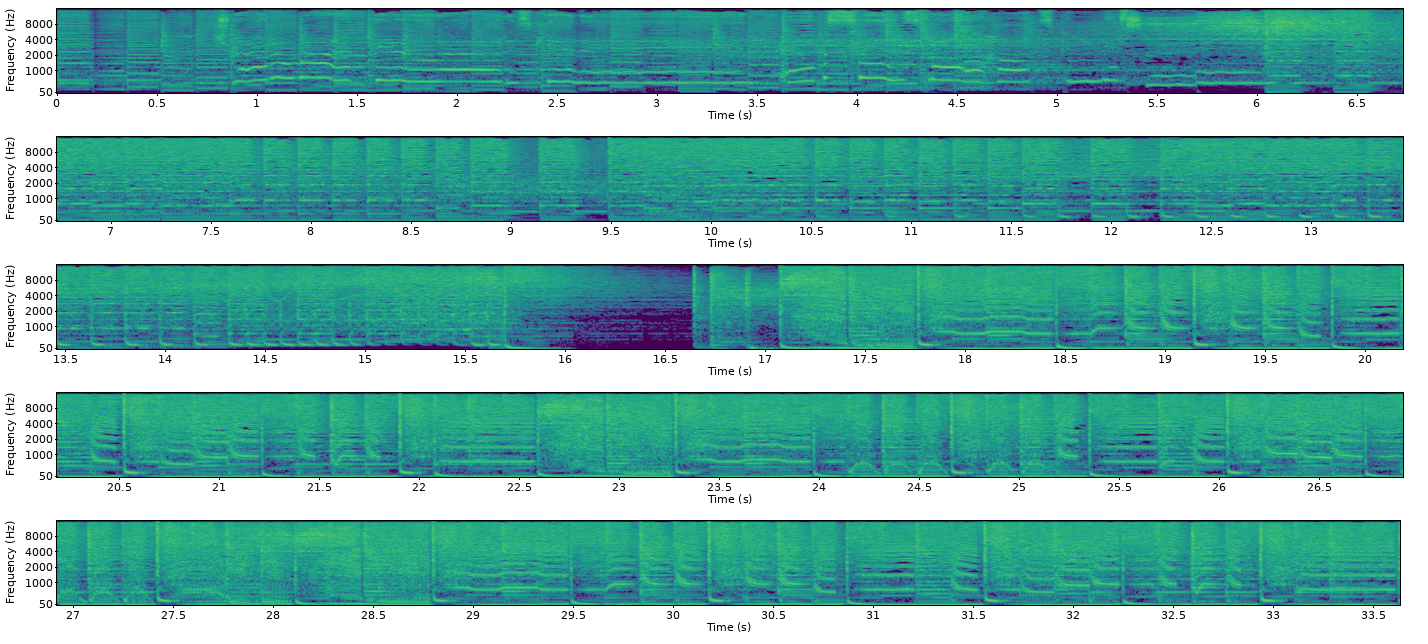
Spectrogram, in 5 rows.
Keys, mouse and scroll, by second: 21.8 n, 23.3 right click, 24.1 click, 24.4 click, 24.7 scroll up 4, 25.1 shift+middle click, 25.4 click, 25.7 click, 26.1 Tab, 26.4 Tab, 26.9 click, 27.1 click, 27.3 click, 27.5 s, 28.4 shift+middle click, 28.7-29.4 scroll up 3, 28.8 shift+middle click, 29.4 g, 30.5 click, 30.7 click, 31.1 h, 31.7 click, 31.8 click, 32.1 click, 32.6 z, 33.4 scroll down 1.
